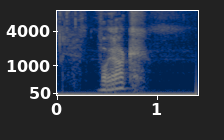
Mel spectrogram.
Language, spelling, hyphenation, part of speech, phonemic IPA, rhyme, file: Dutch, wrak, wrak, noun / adjective, /vrɑk/, -ɑk, Nl-wrak.ogg
- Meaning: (noun) 1. wreck, wreckage (remains of a vehicle, vessel, aircraft or other piece of machinery) 2. emotional wreck; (adjective) defective, derelict, rickety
